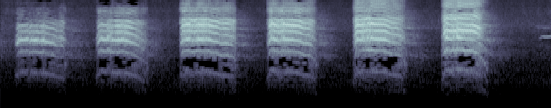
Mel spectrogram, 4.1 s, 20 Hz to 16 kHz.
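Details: Gulls recorded on 27 December 2017; six loud, harsh, drawn-out squawks in an even series about every 0.6 seconds, with nothing else audible.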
